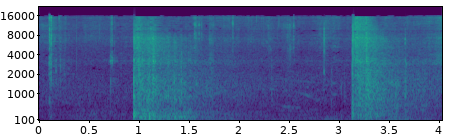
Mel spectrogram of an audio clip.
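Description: Two loud firecracker bangs, about two seconds apart, each trailing off over about a second, with a few faint pops between them.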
